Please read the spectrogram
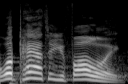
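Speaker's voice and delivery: normal talking voice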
